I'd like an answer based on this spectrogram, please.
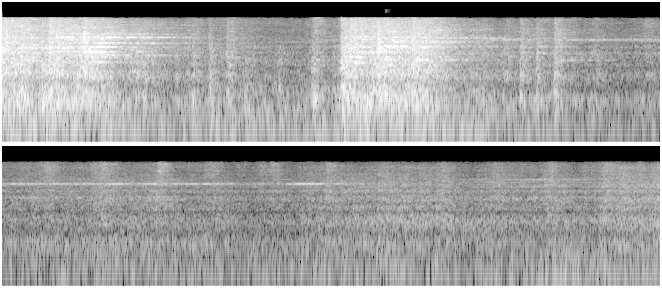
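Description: Freight train's tank cars rolling past close by, their wheels rumbling and clattering on the rails. It is loudest in the first two seconds, then fades as the last car goes by and the end of the train moves away.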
